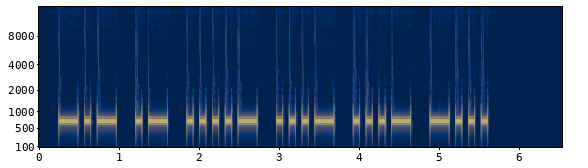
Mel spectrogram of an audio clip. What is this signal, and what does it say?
Morse code, heard as a keyed tone, about 15 wpm, 700 Hz. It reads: KA4VVB
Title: USA Call Signs - 6 Characters - Repeated 2x - 15wpm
